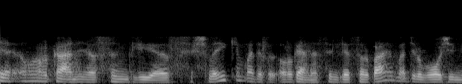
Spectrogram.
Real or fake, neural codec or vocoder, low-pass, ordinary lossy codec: fake; codec, 16 kHz in and 24 kHz out, 0.6 kbps, FocalCodec, streaming, 4096 codes; 3.6 kHz; AAC, 24 kbps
